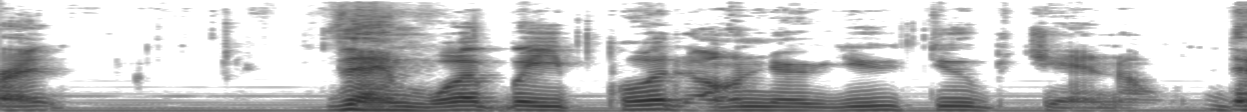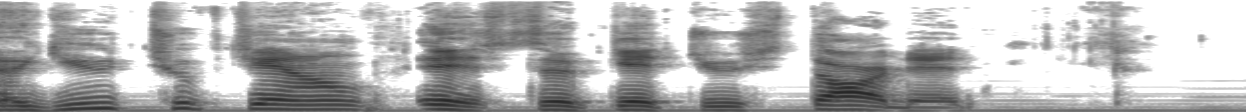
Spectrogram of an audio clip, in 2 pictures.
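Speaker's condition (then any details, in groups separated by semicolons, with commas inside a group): Neurological disability (takes dalfampridine)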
